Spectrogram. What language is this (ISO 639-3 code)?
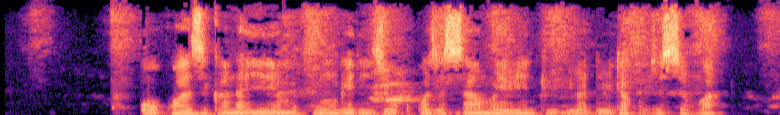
lug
